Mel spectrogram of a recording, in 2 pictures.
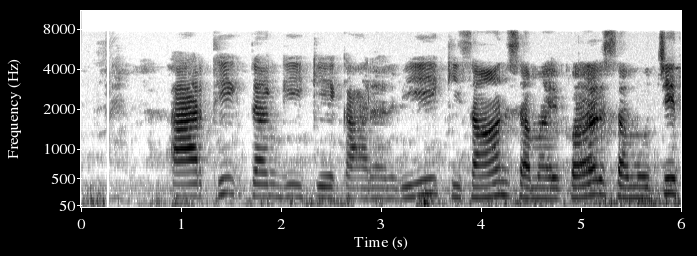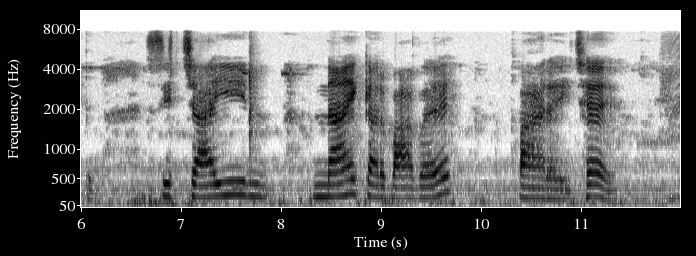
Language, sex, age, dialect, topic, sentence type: Maithili, female, 41-45, Angika, agriculture, statement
